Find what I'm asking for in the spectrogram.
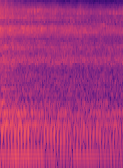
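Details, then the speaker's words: Vehicle cranked in neutral after refuelling and fuel line reconnection, fuel now flowing: short burst of rhythmic starter pulses fading without catching; cranks but will not start. "তাও start নিচ্ছে না। এই যে দেখুন, আমি start দিচ্ছি অথচ start নিচ্ছে না।"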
